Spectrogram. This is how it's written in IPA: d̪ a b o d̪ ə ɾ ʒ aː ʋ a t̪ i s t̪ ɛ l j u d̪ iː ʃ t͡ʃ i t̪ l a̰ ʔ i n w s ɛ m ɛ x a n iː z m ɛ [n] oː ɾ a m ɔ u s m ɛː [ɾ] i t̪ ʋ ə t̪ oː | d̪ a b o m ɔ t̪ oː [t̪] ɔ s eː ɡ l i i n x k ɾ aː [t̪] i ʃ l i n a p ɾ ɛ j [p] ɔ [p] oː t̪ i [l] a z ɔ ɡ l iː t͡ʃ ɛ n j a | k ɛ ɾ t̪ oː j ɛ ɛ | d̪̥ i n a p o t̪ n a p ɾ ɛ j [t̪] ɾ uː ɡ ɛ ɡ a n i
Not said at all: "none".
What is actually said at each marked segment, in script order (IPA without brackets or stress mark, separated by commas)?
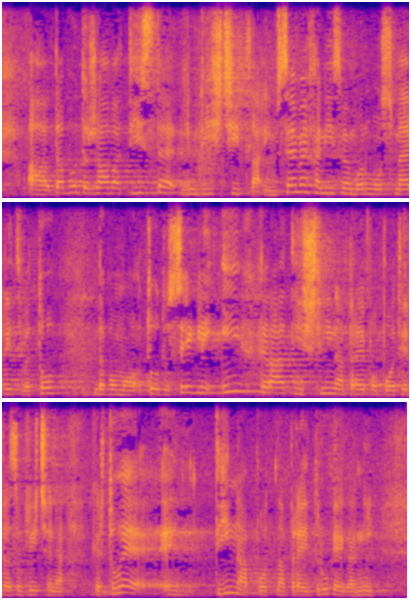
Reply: m, ɾ, d̪, t̪, p, p, ɾ, d̪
